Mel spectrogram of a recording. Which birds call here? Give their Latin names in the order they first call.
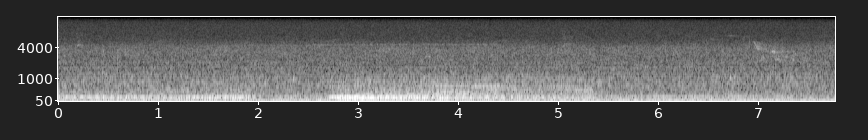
unidentified bird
